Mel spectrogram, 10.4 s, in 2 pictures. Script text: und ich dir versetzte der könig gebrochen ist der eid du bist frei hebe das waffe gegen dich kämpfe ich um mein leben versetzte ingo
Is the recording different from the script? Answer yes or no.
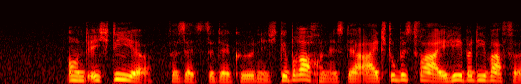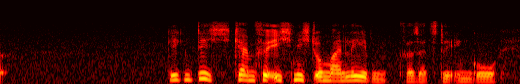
yes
